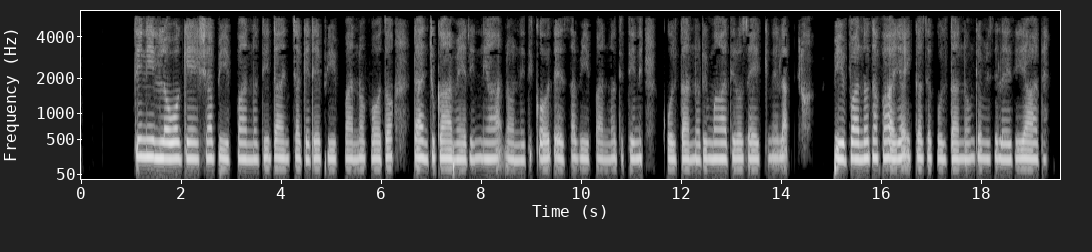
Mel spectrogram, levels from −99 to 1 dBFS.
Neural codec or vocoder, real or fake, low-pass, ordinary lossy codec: none; real; 5.4 kHz; MP3, 32 kbps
